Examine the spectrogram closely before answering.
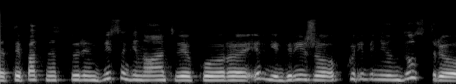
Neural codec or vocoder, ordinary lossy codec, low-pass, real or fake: vocoder, 24 kHz, 100 mel bands, Vocos; MP3, 32 kbps; 9.9 kHz; fake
